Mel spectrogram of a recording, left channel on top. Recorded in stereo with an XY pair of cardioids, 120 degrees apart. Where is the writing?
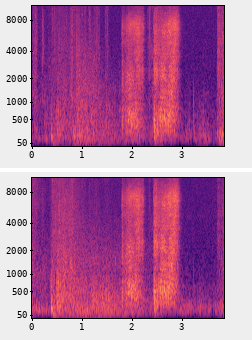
10° right, 0.7 m.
